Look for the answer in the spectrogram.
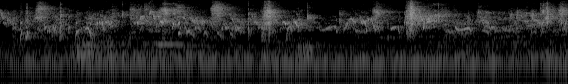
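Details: Budgies kept as pets chatter continuously, with bright sharp chirps and quick warbling notes tumbling over one another, and some louder accented peeps. A soft constant low hum sits underneath.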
